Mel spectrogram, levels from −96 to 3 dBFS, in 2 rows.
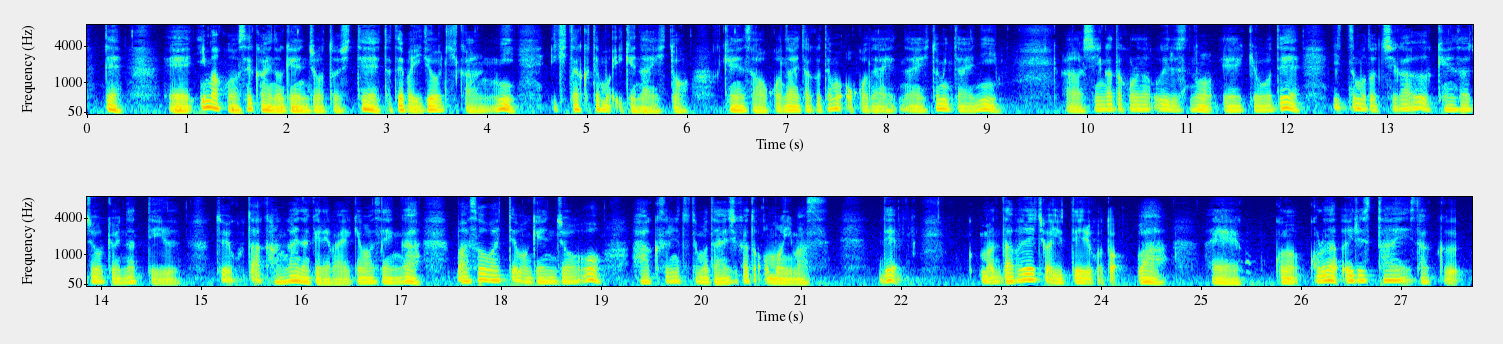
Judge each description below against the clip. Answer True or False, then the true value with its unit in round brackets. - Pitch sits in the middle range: False (95 Hz)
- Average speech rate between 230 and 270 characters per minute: False (330 characters per minute)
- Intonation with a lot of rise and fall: True (5.7 semitones)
